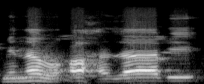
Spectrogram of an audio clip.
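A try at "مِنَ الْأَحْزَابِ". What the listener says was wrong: زا کی سیٹی بجانی ہے، من الاحزاب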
